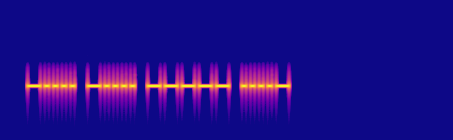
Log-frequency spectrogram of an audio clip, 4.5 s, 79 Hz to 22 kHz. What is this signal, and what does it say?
Morse code, heard as a keyed tone, about 28 wpm, 700 Hz. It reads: 6604
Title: Numbers - 4-Digit 28wpm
